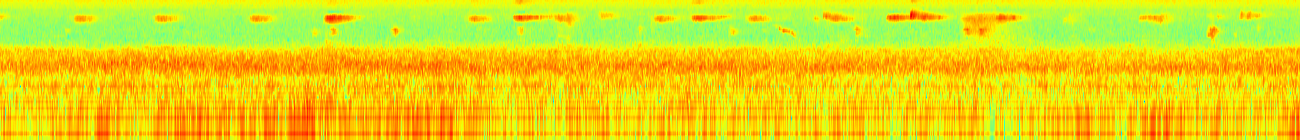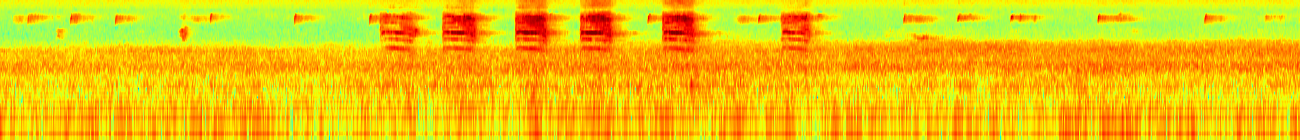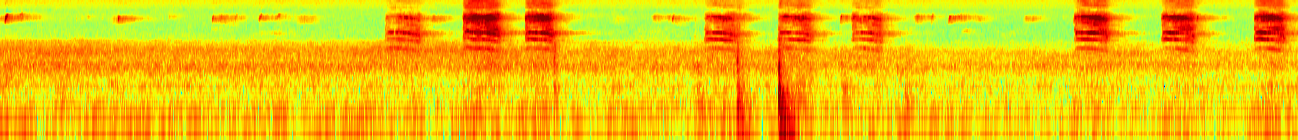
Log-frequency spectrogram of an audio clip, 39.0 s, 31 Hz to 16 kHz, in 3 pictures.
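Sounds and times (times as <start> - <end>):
short knock: 33.0 - 34.6
bird harsh repeated calls: 33.0 - 35.0.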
